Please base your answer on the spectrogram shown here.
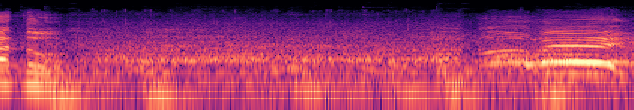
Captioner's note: applause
